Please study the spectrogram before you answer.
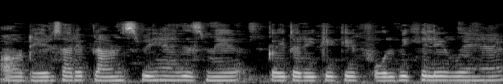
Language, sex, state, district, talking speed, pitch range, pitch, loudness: Hindi, female, Uttar Pradesh, Muzaffarnagar, 180 wpm, 180-190 Hz, 185 Hz, -21 LUFS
